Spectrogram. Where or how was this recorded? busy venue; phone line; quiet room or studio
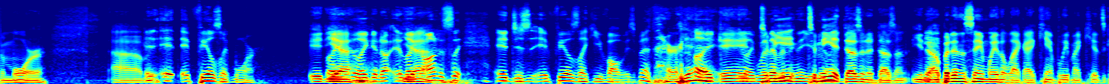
busy venue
